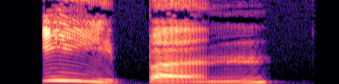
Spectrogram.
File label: "yiben", Chinese; 중국어 경성 연습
